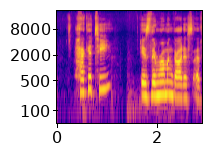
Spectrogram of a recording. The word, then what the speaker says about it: Hecate: bring him back Mighty Hecate make it right they're actually mispronouncing the name of the Goddess they are calling on hecky is the Roman goddess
